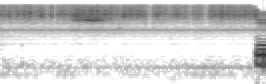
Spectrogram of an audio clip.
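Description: Sharpie marker writing on paper, faint strokes over a steady electrical hum.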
